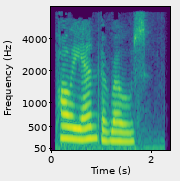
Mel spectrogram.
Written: polyantha rose

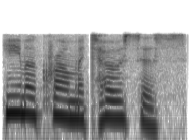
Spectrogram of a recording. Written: hemochromatosis

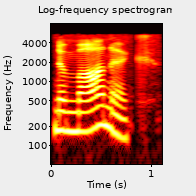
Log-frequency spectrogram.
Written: pneumonic

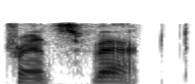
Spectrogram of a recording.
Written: transfect

